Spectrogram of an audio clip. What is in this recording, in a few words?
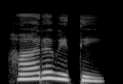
"ಹಾರುವಿತ್ತಿ", Kannada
